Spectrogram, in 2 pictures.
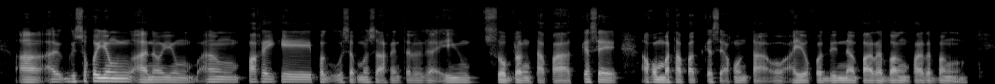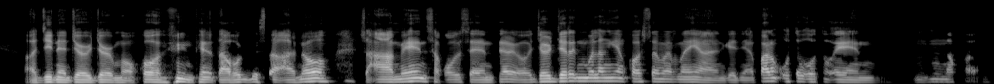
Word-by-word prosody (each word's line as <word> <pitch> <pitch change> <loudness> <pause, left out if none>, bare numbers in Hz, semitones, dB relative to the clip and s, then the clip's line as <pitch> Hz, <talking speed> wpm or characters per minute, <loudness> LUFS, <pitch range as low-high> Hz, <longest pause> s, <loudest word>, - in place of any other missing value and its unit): Ah, 110 0 -2
al 120 -2 -5
gusto 135 +2 -6
ko 155 - -3
yung 145 -2 +3
ano, 110 -1 -1
yung 105 -1 -7
ang, 120 -2 -6
pakikipag-usap 115 -4 -5
mo 110 - -5
sa'kin 105 -2 -7
talaga, 95 -1 -10
eh, 100 0 -5
yung 105 0 -8
sobrang 100 -2 -3
tapat, 90 -1 -4
kasi 105 -5 -2 0.2
ako 115 - -4
matapat 110 -2 -1
kasi 105 -1 -7
akong 100 -4 -8
tao 90 0 -7
ayoko 95 +1 -5
din 95 +1 -3
na 90 - -1
para 90 0 -2
bang 90 -2 -3
para 90 0 -5
bang, 90 -2 -7 0.5
ah, - - -3
jinajerjer 105 -1 +6
mo 95 -4 0
ko 110 +1 +5 0.2
yung 125 -7 +6
tinatawag 110 0 +2
mo 120 - 0
sa 105 -1 0
ano 140 +2 +5 0.2
sa 115 0 +4
amin 140 +5 +6
sa 150 - -4
call 110 0 -5
center. 110 +1 0
Oo, 105 - -3
"Jerjerin 150 +4 +5
mo 155 - +5
lang 155 0 +3
'yang 150 -2 +1
customer 135 -3 -2
na 115 - 0
'yan." 100 -4 -1
gan'yan, 100 -1 -6
parang 145 +8 +3
uto-utoin. 115 -7 -2 0.4
Mm, 120 +3 -14
nako. 115 0 -12
110 Hz, 170 wpm, -24 LUFS, 100-125 Hz, 0.5 s, jinajerjer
